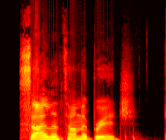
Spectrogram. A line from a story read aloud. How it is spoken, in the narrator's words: Gaston snaps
